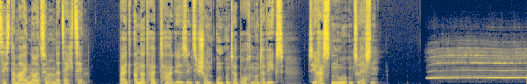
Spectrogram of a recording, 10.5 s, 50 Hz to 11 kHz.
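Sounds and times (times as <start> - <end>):
speech: 0.0 - 7.7
steam whistle blowing at whaling station: 8.5 - 10.5.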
